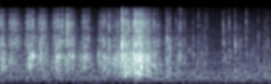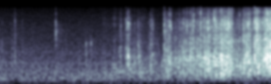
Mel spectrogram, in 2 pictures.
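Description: Fingertips and nails rub, scratch and press across several clear polyethylene air pillow packing cushions, hollow and filled with air, lying flat on a table. Bright, crinkly plastic scratching comes in dense bursts, dips to a soft rustle in the middle, then swells louder toward the end.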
